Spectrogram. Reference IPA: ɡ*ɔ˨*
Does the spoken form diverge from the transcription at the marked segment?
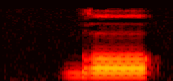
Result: yes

